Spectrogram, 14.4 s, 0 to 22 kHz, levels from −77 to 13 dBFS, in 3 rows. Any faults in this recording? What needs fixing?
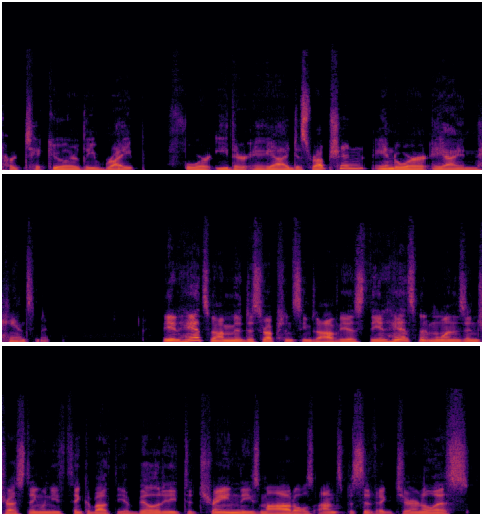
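Nothing here needs fixing, as no audible faults turn up anywhere in the speech. There are no events to time or trace, so no preventive step is called for.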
